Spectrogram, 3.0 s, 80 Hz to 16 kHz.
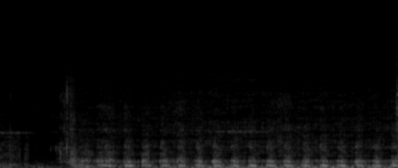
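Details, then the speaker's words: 2011 Maruti Suzuki Swift Dzire diesel, immobilizer just repaired and key light no longer blinking: starter cranks steadily at about 220 compression pulses a minute but never catches; a main relay open-circuit DTC is stored, with possible carbon on the relay contacts. "it won't start because there is one DTC of main relay open relay first fix that, there may be carbon on relay contacts"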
